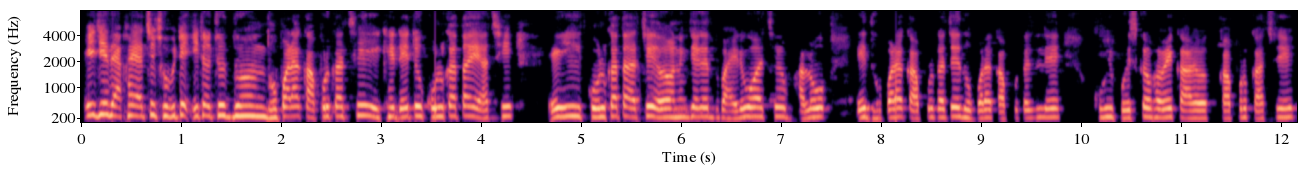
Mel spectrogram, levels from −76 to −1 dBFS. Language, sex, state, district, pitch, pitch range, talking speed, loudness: Bengali, female, West Bengal, Kolkata, 235 Hz, 220-250 Hz, 160 wpm, -15 LUFS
